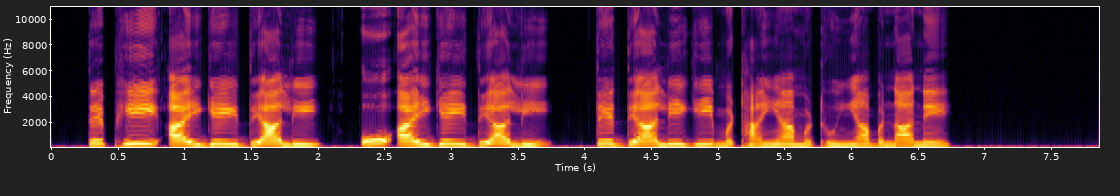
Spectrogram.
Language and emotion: Dogri, neutral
